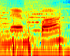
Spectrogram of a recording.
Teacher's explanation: it's called elision, because French doesn't like back-to-back vowel sound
